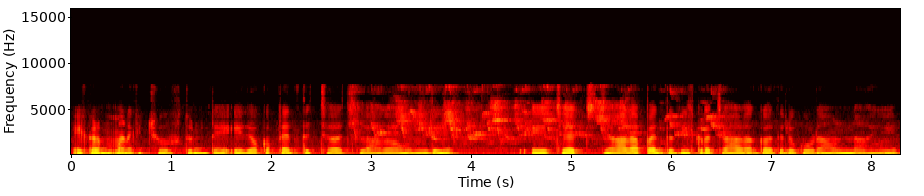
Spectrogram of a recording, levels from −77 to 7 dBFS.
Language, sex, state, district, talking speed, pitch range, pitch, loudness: Telugu, female, Andhra Pradesh, Chittoor, 125 wpm, 225-245 Hz, 235 Hz, -23 LUFS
